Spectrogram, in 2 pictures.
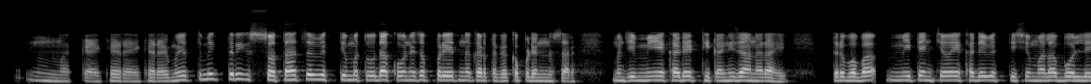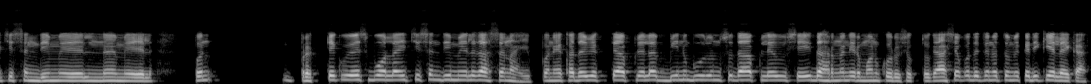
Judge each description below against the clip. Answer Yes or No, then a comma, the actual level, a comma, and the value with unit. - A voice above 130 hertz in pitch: Yes, high, 190 Hz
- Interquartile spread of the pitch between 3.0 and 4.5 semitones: No, narrow, 2.6 semitones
